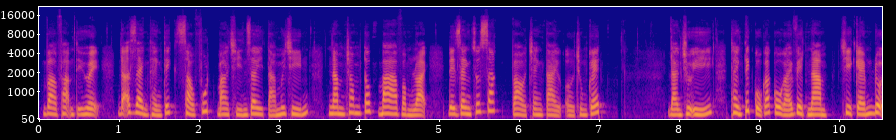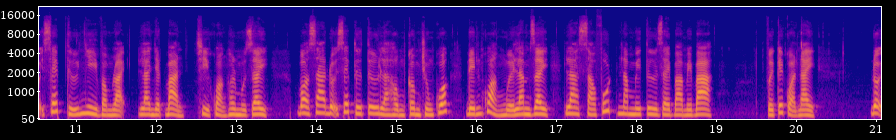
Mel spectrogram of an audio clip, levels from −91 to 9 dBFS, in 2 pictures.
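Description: No technical faults are audible anywhere in the recording.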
